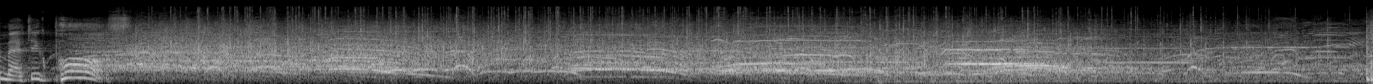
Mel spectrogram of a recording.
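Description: A large crowd cheers, screams and whistles loudly.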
